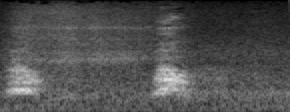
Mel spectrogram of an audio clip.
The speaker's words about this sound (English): Listen to the dogs. The dogs. Hey, come up here. The dogs are back, ready for a new year.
